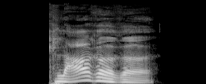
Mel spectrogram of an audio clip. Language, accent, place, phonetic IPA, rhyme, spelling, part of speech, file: German, Germany, Berlin, [ˈklaːʁəʁə], -aːʁəʁə, klarere, adjective, De-klarere.ogg
- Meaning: inflection of klar: 1. strong/mixed nominative/accusative feminine singular comparative degree 2. strong nominative/accusative plural comparative degree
